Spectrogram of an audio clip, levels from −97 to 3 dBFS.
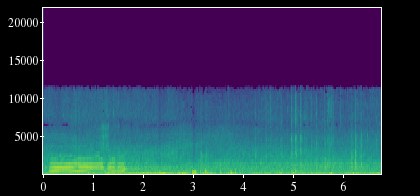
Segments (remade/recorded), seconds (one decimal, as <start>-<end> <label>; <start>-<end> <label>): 0.0-6.8 recorded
